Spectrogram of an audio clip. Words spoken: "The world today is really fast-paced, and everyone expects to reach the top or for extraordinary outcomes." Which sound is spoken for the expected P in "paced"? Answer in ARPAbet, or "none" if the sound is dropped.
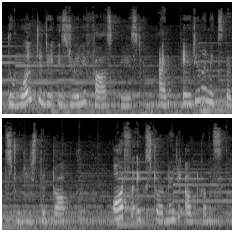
B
